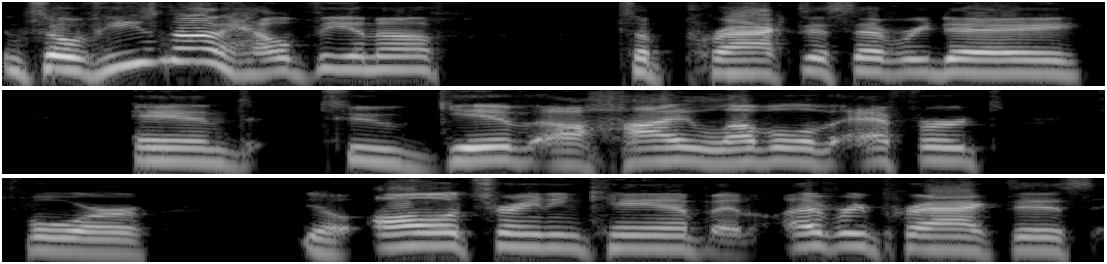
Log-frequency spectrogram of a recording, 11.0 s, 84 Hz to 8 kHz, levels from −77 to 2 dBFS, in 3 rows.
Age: 30-49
